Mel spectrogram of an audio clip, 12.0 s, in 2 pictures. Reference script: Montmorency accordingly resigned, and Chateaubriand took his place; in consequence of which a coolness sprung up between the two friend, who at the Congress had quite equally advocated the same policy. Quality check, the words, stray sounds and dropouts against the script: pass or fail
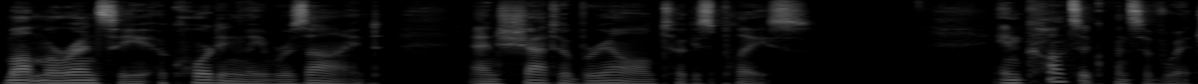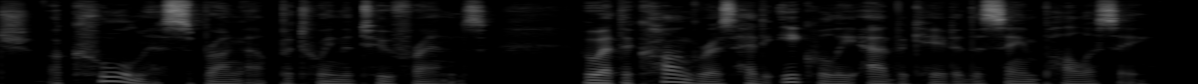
fail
